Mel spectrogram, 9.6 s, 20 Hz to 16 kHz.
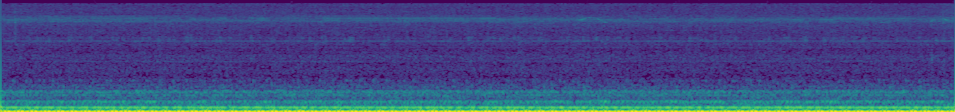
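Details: Tata Altroz naturally aspirated petrol, around 12,138 km: steady low rumble at idle, firing pulses perfectly even with no ticks or knocks; smooth healthy idle.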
